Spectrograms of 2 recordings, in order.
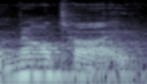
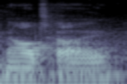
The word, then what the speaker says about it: Maotai: Um and they were all branded for uh Maotai, which is I believe is how you pronounce it, Maotai.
